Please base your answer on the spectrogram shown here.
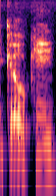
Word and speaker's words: Goeke: Goki. G- OE ke is how you spell that.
